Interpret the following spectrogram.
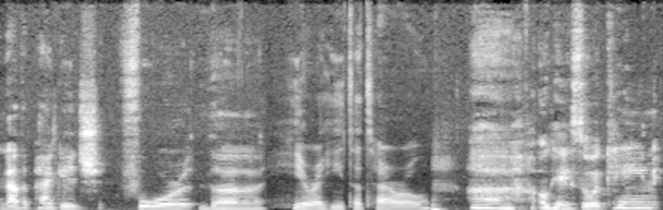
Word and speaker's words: Hirajeta: Throughout this video, I was mispronouncing the deck's name. It is the Hirajeta Tarot.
